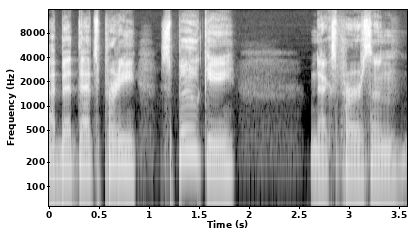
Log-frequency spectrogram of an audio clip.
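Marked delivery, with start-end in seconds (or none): 0.0-1.9 slow, condescending, talking-down tone. Imitating Alex Trebek asking a contestant about their life: condescending Alex Trebek impression. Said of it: "It's like a real condescending tone about him".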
